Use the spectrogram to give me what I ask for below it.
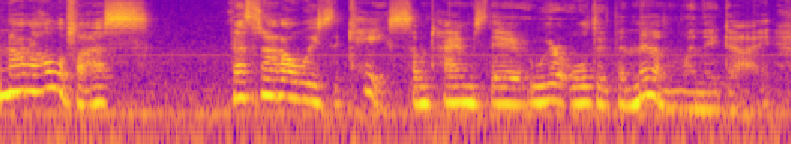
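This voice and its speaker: A woman speaks with lively intonation in a fairly low voice. Her tone is dark and mellow, and somewhat breathy. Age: 60s. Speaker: grief coach. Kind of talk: personal monologue podcast. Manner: halting.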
